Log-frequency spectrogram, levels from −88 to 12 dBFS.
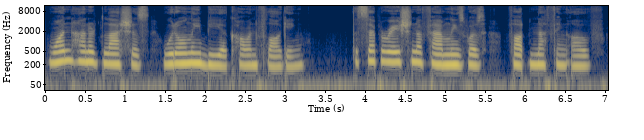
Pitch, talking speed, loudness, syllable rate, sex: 210 Hz, 145 wpm, -16 LUFS, 4.9 syllables/s, female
